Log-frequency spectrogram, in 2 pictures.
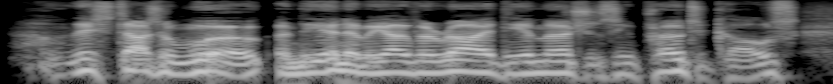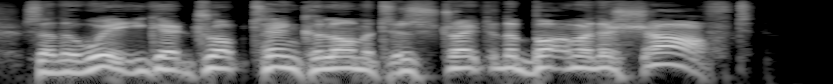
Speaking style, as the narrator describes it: the sergeant replied gruffly, his usual humour stifled by the tension that was building among the legionaries

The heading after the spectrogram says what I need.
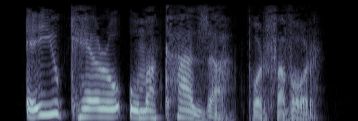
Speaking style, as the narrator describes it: he says slowly

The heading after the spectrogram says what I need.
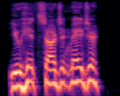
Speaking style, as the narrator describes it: McNeil yelled above the din of his own rifle firing

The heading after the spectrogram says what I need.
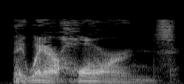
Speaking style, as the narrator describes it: he croaked

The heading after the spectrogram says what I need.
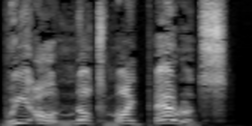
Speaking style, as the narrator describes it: he roared

